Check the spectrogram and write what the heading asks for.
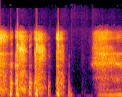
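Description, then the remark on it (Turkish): A sick person gives a rapid burst of harsh coughs, several in quick succession, then a short pause followed by a sustained breathy, rasping exhale or throat-clearing sound. “Gördüğünüz gibi e, öksürttü”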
